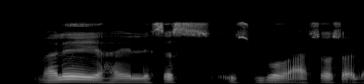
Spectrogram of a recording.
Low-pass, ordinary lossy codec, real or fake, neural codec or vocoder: 7.2 kHz; MP3, 64 kbps; real; none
